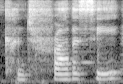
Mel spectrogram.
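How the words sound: It is said with a British pronunciation.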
